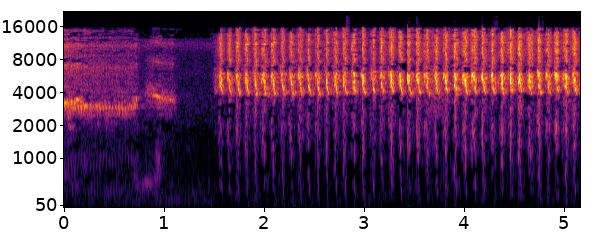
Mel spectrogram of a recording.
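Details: Shama therapy song: a steady whistled tone and short note open, then a long, even, buzzy high trill pulses about four times a second.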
